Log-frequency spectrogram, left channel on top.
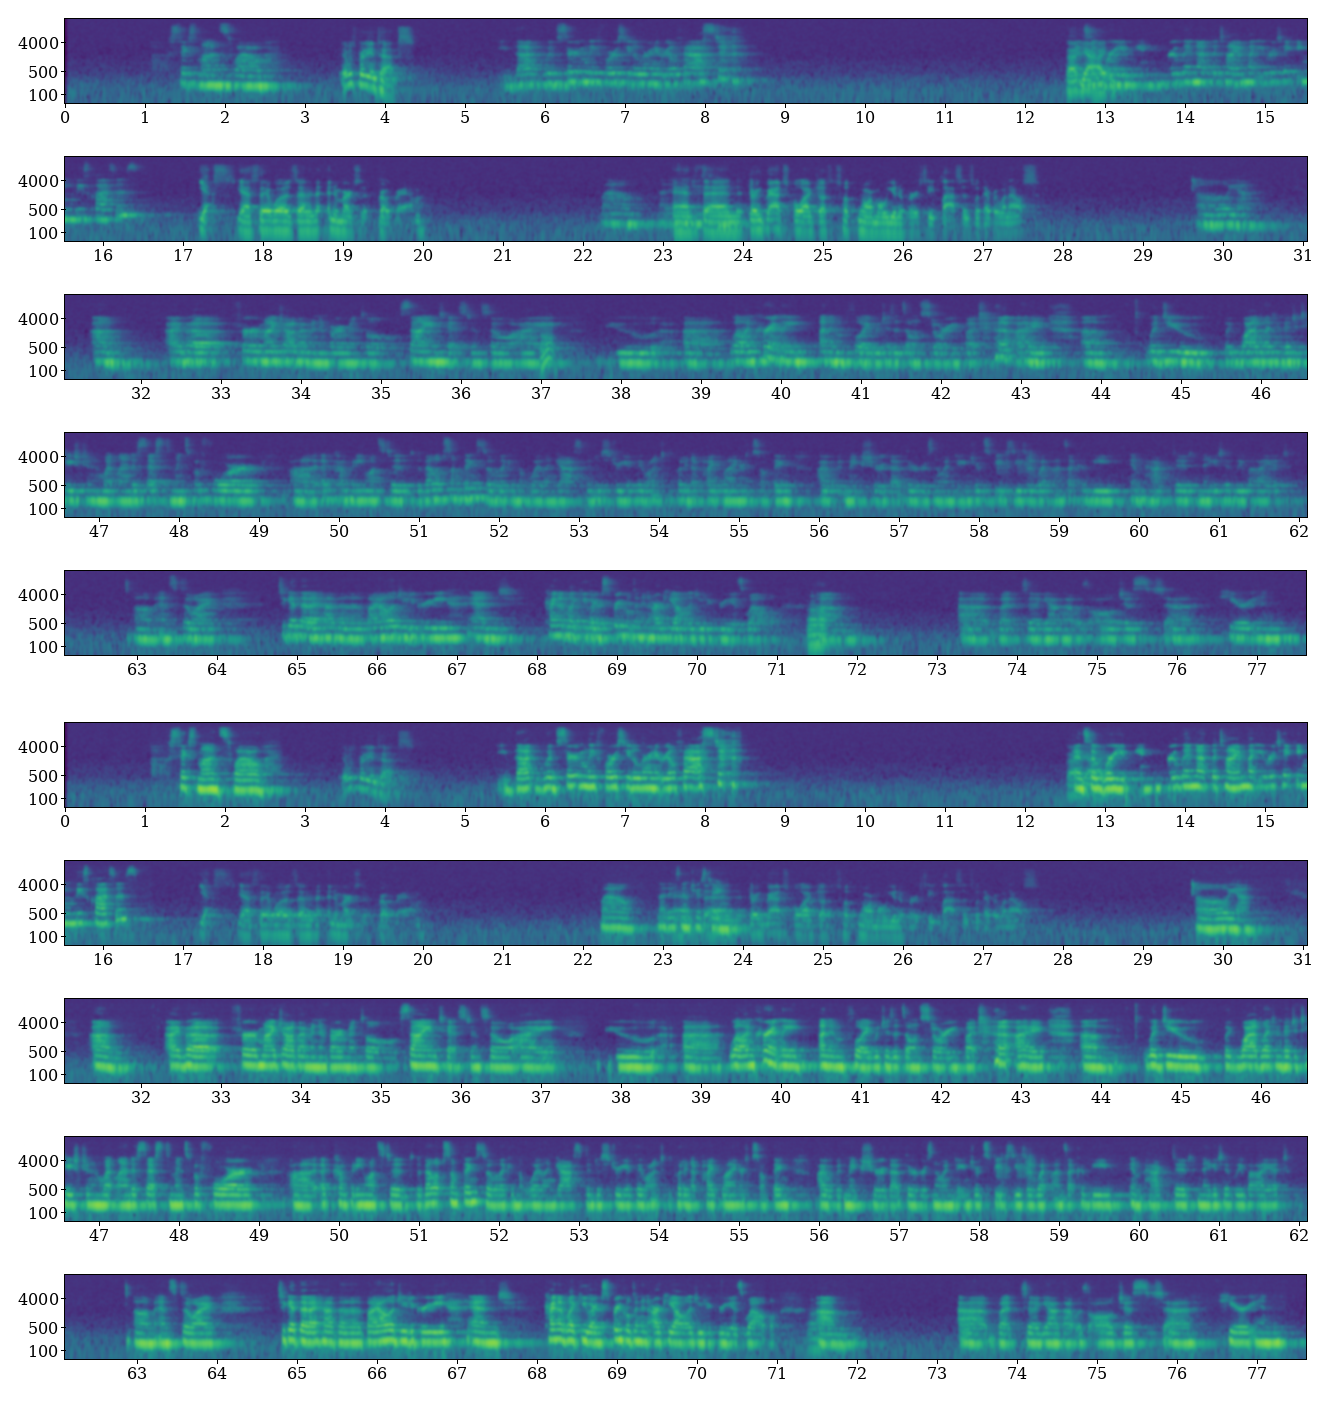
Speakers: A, on the right; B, on the left.
A: Six months, wow.
B: It was pretty intense. <laughs>
A: That would certainly force you to learn it real fast. <laughs>
B: But
A: And
B: yeah,
A: so
B: I,
A: were you in Berlin at the time that you were taking these classes?
B: yes, yes, there was an, an immersive program.
A: Wow, that is
B: And
A: interesting.
B: then during grad school, I just took normal university classes with everyone else.
A: Oh, yeah. Um, I've uh, for my job, I'm an environmental scientist, and so I
B: Oh,
A: to, uh, well, I'm currently unemployed, which is its own story, but <laughs> I um, would do like wildlife and vegetation and wetland assessments before uh, a company wants to develop something. So, like in the oil and gas industry, if they wanted to put in a pipeline or something, I would make sure that there was no endangered species or wetlands that could be impacted negatively by it. Um, and so, I to get that, I have a biology degree, and kind of like you, I sprinkled in an archaeology degree as well.
B: uh
A: Um, uh, but uh, yeah, that was all just uh, here in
